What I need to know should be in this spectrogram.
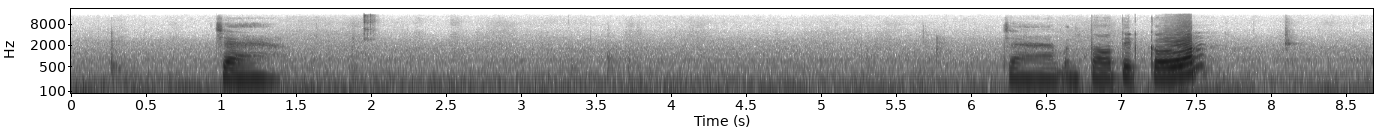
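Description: A young woman speaks clearly and slowly into a microphone, as if teaching.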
